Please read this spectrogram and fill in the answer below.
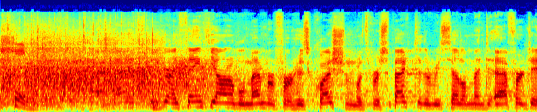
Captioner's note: some Applause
